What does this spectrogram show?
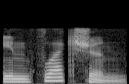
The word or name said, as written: inflection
